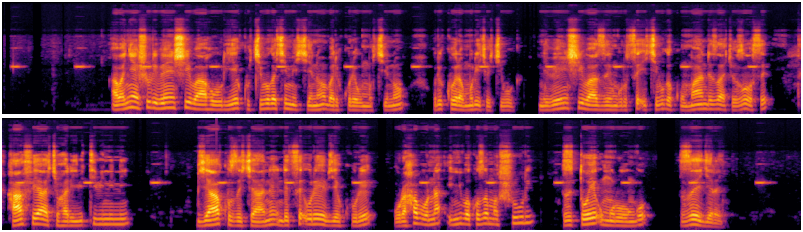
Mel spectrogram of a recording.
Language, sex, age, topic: Kinyarwanda, male, 25-35, education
